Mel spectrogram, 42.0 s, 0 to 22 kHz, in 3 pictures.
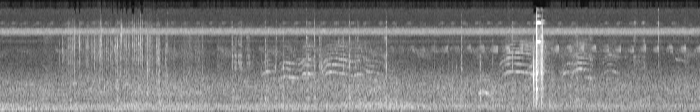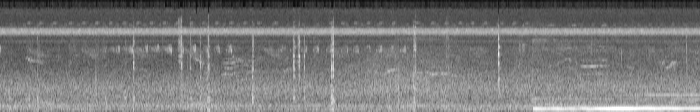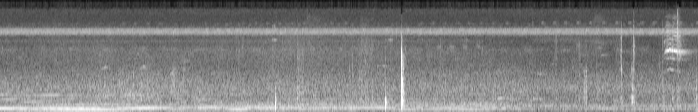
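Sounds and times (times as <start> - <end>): low multi-tone hum: 24.6 - 35.0
high-pitched insect trilling: 24.6 - 36.0.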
